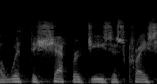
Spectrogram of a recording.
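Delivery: ordinary talk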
